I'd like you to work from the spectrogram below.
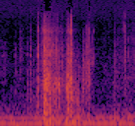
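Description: Pages of a Bible rustle as it is handled, a soft papery crinkling with two stronger bursts in the middle against a quiet hum.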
